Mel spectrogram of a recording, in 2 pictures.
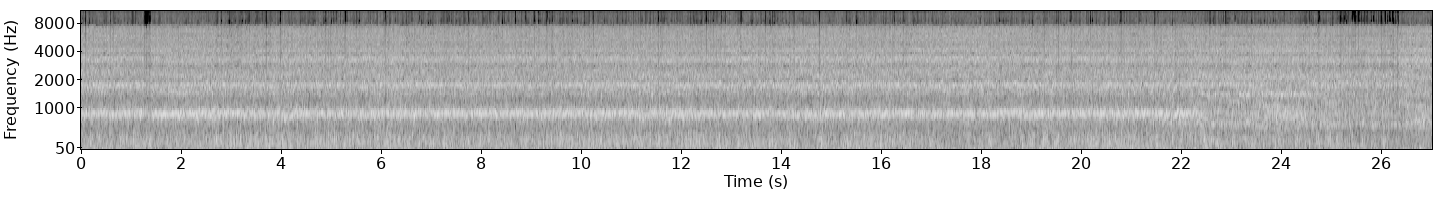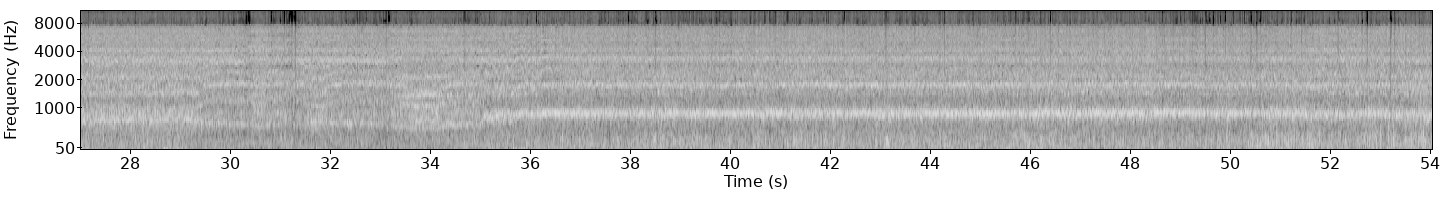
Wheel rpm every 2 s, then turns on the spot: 220, 220, 220, 230, 240, 230, 220, 220, 220, 230, 220, 170, 170, 160, 160, 160, 160, 180, 230, 240, 230, 230, 230, 220, 230, 230, 210.
none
